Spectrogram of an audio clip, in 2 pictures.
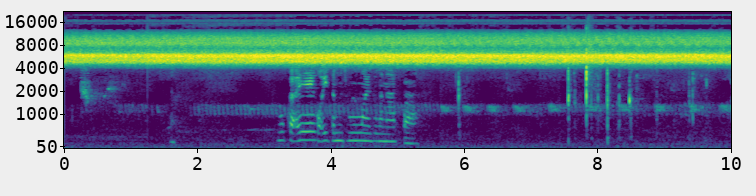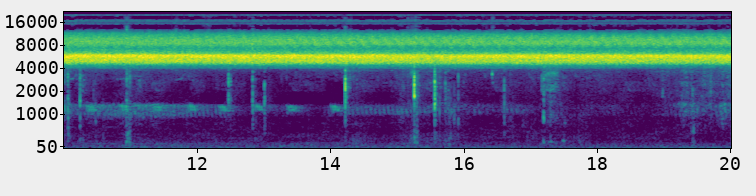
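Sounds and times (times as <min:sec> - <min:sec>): insects droning: 0:00.0 - 0:20.0
small clicks and snaps: 0:07.5 - 0:08.7, 0:09.3 - 0:11.0, 0:12.4 - 0:13.2, 0:15.1 - 0:16.8.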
